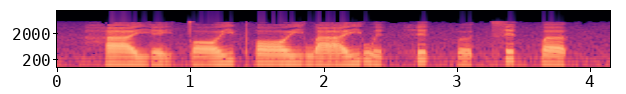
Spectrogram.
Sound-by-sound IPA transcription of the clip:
h aː˨ j e˨˩ j t̪ ɔː˨˥ j pʰ ɔː˧ j w aː˨˥ j w ɪ˨ k̚ h ɪ˥ k̚ p ɵ˨˥ t̚ s ɪ˥ k̚ p ɐ˧ t̚

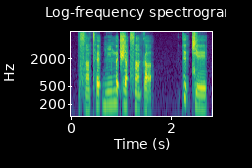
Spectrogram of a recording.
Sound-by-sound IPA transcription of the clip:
s ã˨ tʰ ɛ˦ ʔ b ĩ˦ m ɛ˦ ʔ ʃ ä˦ ʔ sʰ ã˦˨ k ä̰˦˨ | k ɪ˦ ʔ t͡ɕ e˨

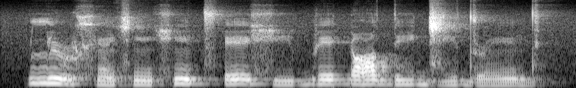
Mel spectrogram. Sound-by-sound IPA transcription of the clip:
lʲ u˦˨ ɭ x ɛ̃˨ ɕ ĩ˨ x ĩ˦ t͡sʼ e˦ x i˨ b e˦ ɠ ɑ˦ d ɾ i˦ d͡ʑ i˨˦ d ɹ ẽ˨ d

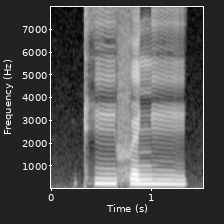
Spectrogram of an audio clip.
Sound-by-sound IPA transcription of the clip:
kʰ iː˨ f ɛ˨ ɲ iː˨

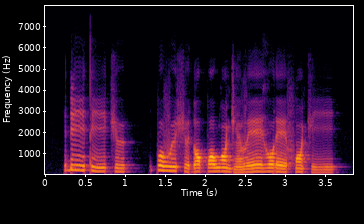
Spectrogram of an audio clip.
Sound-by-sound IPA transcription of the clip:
ɗ iː˦ t iː˧ t͡ʃ ɨ˧ | p o˦ v ɨ˧ ʃ ɨ˨ ɗ ɔ˦˨ p ɔ˦ w ɔ̃˦˨ d͡ʒ ɛ̃˨ v eː˧ ɣ o˧ ɾ eː˨ f ɔ̃˦˨ t͡ʃ iː˧

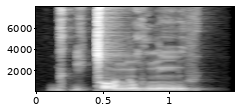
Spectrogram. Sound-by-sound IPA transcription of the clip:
ɡ y ɠ i ǀ ɔ n õ v n ĩ v

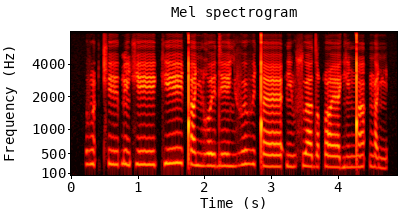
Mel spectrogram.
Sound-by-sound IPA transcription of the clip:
v ə̃ ʔ cʰ ɪː ɓ ẽ ç eː kʲ eː ǃ a ɲ ʁʷ ɪː d eː lʲ v ɵ v ɪ ǃ æː ʔ ɾʲ ẽ v sʷ a d ə qʷ æː ɡʲ ẽ ŋ͡ǃ ã ʔ ŋ a ɲ

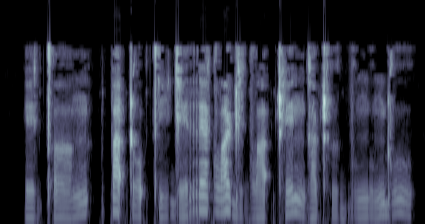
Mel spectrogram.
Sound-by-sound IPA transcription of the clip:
e˩ ɡ tʼ ʌ˨˩˦ ŋ | p a˥ ʔ ʈ o˨˩˦ ʔ tʼ i˨˩˦ ɡ e˨˩˦ r ɛ˥ ɡ lˠ ɛ˧˥˧ ɖ i˩ ɡ lˠ a˨˩˦ ʔ ʈʰ e˧˥˧ ŋ ɡ a˩ ʈʰ ɯ˩ ɡ b u˩ ŋ u˨˩˦ ŋ ɖ u˧˥˧

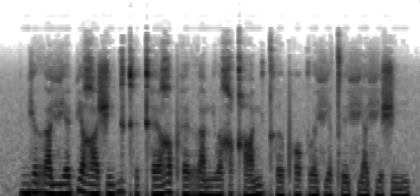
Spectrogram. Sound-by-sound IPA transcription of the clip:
bʲ ə r a vʲ ɛ pʲ ɛ ʁ a ʃ i ɡ ɪ kʰ ɪ kʰ ɛ ʁ ə pʰ ɛ r a mʲ ə w ə χ ɪ qʰ a mʲ ə kʰ ə pʰ ɔ k l ə fʲ a tʼ ɪ fʲ a fʲ ɛ ʃ i

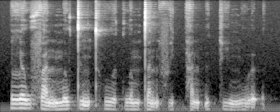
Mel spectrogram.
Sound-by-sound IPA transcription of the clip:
l ə˧ w f a̰˧˨ n m ə˧ w t̪ ɨ̰˧˨ ŋ t̪ʰ u˨˩ ə̯ k w ə˨˩ m t̪ a̰˧˨ n f i˨˩ t̚ h a̰˧˨ n ʔ ɨ˧ k i˨˩ ŋ ṵ˧˨ ə̯ ʔ

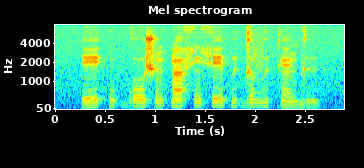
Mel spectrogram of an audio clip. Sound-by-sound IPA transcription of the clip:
eː˨˦ k͡p u˨ ɡ͡b oː˧ ʃ ũ˧ k͡p ã˧ h ĩ˧ h e˦˨ p ɨ˦ ɡ ə˦ v ɨ˦ k ɛ̃˧ ɡ͡b ɨ˨

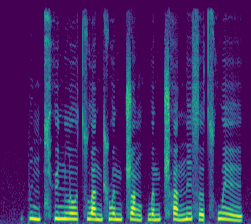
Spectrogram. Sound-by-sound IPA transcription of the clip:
p i˥˩ ŋ t͡ɕʰ y˥ n l o˥ ʊ̯ t͡s w a˥˧ n ʂ w ə˥˧ n ʈ͡ʂ ɑ˥˩ ŋ k w ə˧˥ n ʈ͡ʂʰ ä˥˩ n̪ i˥ s ɤ˧˥ t͡sʰ w e˥˩ ɪ̯

